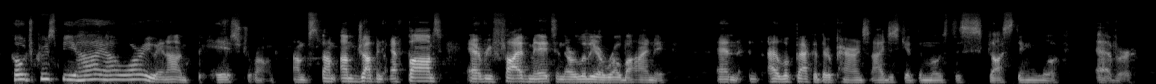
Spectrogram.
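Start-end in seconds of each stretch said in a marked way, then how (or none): 0.1-1.6 put-on very high, childlike little-kid voice. Retelling young campers greeting their baseball coach, imitating little kids' voices. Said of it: "all 7 and 8-year-olds, come up to me".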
